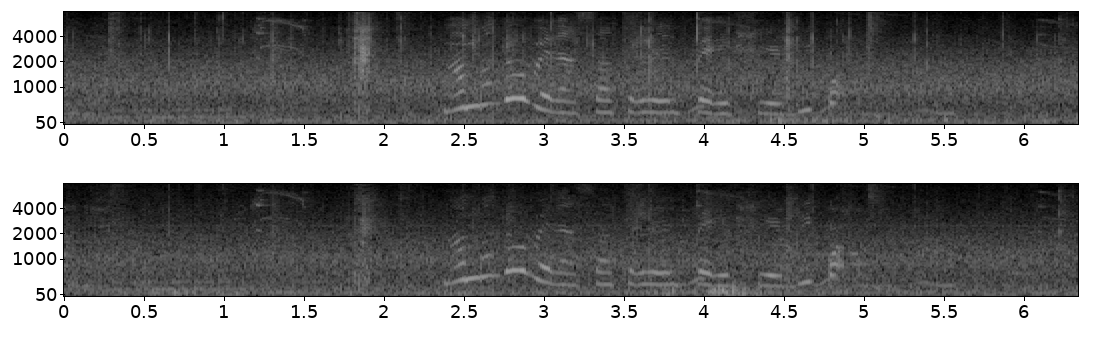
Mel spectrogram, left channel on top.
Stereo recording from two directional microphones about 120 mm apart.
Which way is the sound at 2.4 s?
40° left (ahead or behind).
